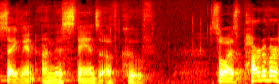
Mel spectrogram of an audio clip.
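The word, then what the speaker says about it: Qoph: So the letter Koph, or it's also spelled Q-O-O-P-H, pronounced Koph.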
